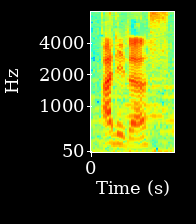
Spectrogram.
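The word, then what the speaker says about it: Adidas: सो how would you से BMW BMW ऑडी ऑडी Nivea Nivea DHL DHL एडिडास एडिडास Puma Puma so different said to me it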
